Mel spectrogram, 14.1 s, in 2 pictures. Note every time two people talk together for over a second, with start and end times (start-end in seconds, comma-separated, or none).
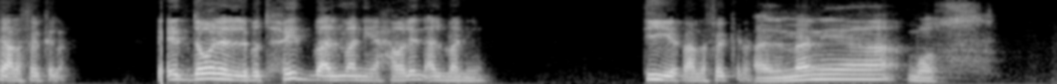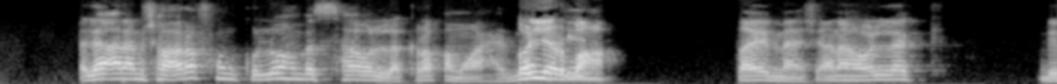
none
